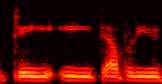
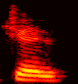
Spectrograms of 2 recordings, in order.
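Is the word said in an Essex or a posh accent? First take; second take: posh; Essex. First: The word is said in a posh accent. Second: The word is said in an Essex accent. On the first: "when you're from Essex, you don't say DEW" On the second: "You say dew"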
